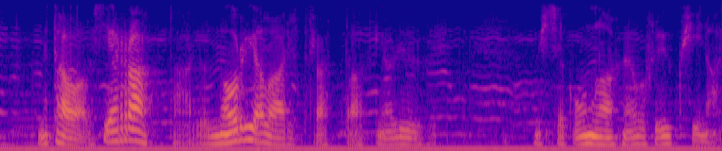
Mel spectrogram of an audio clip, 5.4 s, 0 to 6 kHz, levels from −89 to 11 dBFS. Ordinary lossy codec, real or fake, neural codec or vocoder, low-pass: none; real; none; 5.4 kHz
